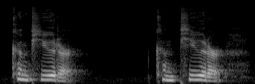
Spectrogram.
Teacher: they're all saying that with a flap computer data that a flap instead of a T sound computer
